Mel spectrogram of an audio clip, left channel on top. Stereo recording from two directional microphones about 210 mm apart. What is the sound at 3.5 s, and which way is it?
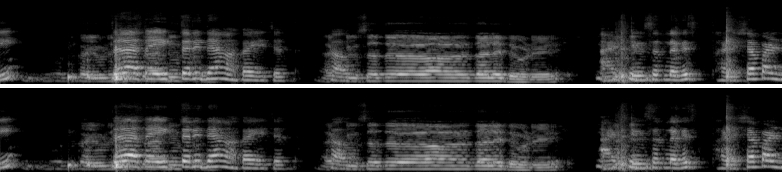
Mantra, 20° left (ahead or behind).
